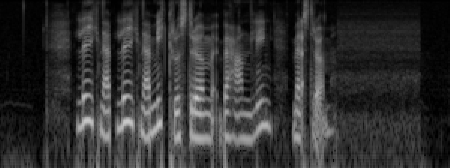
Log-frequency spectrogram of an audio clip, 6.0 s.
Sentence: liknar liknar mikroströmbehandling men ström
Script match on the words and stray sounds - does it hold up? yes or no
yes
